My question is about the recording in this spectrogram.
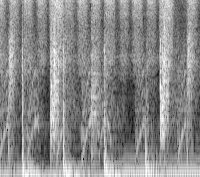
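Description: Electronic dance track playing: a drum beat over a steady bass line, with short record-scratch-like sweeps.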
